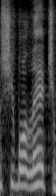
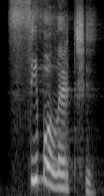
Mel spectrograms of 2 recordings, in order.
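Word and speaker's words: chibolete: E no seu falar, o som de CH se pronunciava em S, de tal modo que eles não conseguiriam evitar ser descobertos. Eles não falariam shibolete, mas cibolete.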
